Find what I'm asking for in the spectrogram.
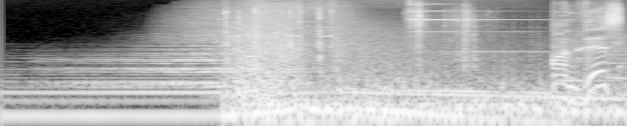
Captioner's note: register beeps, dings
